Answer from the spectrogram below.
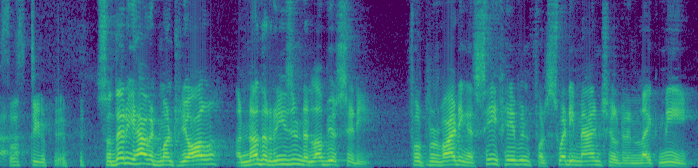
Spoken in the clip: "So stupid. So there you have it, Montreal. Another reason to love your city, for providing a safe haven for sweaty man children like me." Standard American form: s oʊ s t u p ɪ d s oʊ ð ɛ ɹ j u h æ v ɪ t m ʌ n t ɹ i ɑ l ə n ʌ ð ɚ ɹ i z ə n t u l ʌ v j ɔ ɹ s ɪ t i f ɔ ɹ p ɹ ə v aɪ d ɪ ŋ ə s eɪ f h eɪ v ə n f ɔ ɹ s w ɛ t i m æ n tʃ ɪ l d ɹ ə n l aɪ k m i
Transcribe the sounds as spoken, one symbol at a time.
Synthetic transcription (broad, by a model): s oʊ s t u p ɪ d s oʊ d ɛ ɹ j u h æ v ɪ t m ʌ n t ɹ i ɑ l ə n ʌ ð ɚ ɹ i z ə n t u l ʌ v j ɔ ɹ s ɪ t i f ɔ ɹ p ɹ ə v aɪ d ɪ ŋ ə s eɪ f h eɪ v ə n f ɔ ɹ s w ɛ t i m æ n tʃ ɪ l d ɹ ə n l aɪ k m i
